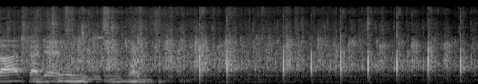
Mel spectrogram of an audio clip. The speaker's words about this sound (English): Now praise the Lord. Clap your hands.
